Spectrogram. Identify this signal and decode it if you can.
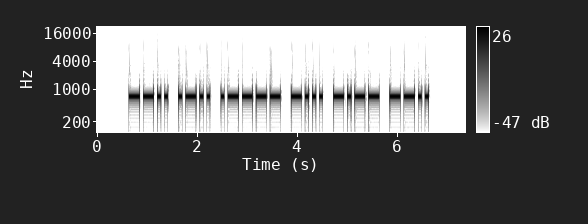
Morse code, heard as a keyed tone, about 17 wpm, 700 Hz. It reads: ZL1BYZ
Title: DXCC-100 Call Signs - 6 Characters - Repeated 2x - 17wpm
